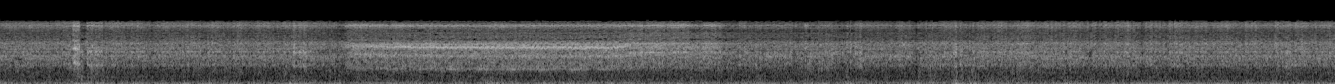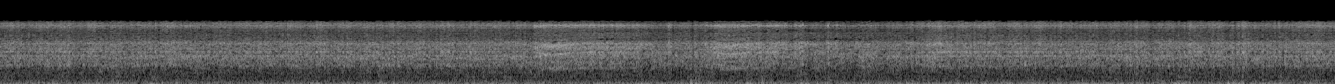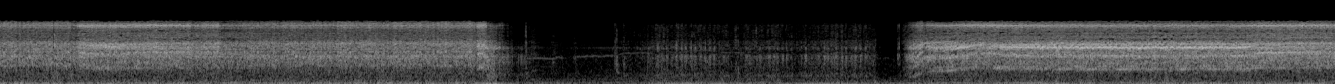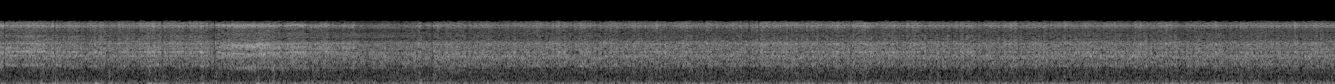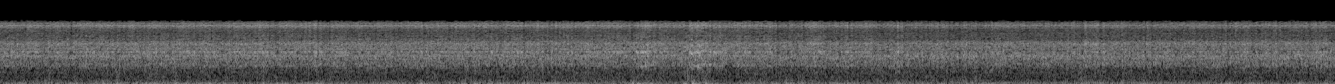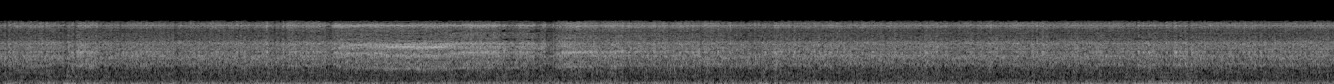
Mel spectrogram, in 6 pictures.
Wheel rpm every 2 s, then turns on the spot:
240, 230, 210, 220, 230, 230, 230, 230, 230, 230, 230, 230, 230, 230, 230, 220, 30, 20, 160, 210, 230, 230, 230, 230, 230, 230, 230, 230, 230, 230, 230, 230, 230, 230, 230, 230, 230, 230, 230, 230.
32-36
